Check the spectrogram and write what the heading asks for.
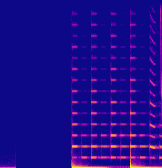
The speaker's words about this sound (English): Okay, let's just take a listen to the to the song here.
